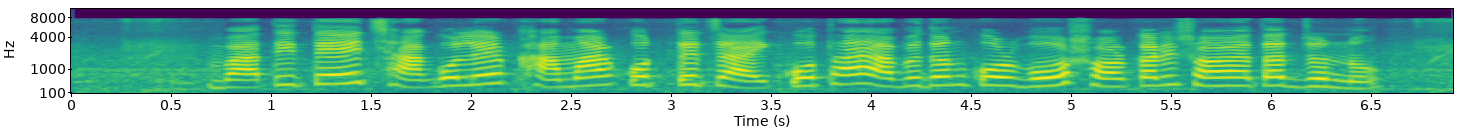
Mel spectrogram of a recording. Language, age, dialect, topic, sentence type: Bengali, 18-24, Rajbangshi, agriculture, question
